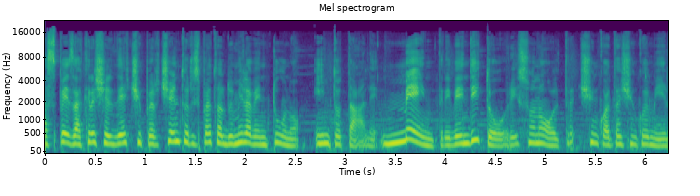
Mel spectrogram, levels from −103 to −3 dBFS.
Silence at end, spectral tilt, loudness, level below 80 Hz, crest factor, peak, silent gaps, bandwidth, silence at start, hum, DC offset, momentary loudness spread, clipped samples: 0 s; -4.5 dB/octave; -23 LUFS; -58 dBFS; 14 dB; -8 dBFS; none; 16.5 kHz; 0 s; none; under 0.1%; 6 LU; under 0.1%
